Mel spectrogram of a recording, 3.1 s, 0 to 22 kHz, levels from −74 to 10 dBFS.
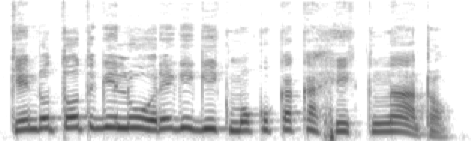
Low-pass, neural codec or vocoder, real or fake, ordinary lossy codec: none; none; real; none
